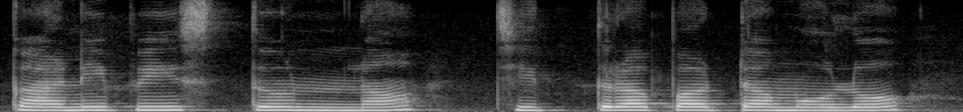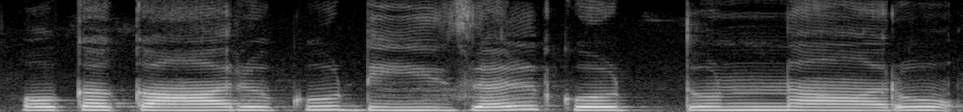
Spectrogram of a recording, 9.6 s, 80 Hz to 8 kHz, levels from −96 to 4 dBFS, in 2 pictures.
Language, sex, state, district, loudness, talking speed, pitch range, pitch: Telugu, female, Andhra Pradesh, Sri Satya Sai, -17 LUFS, 45 wpm, 225-235 Hz, 230 Hz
